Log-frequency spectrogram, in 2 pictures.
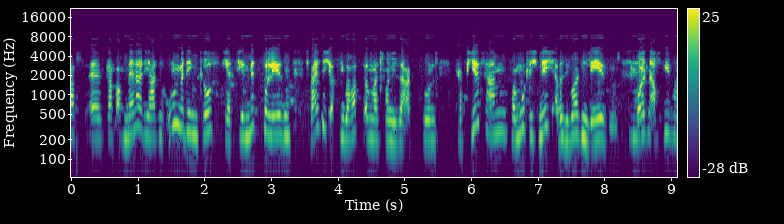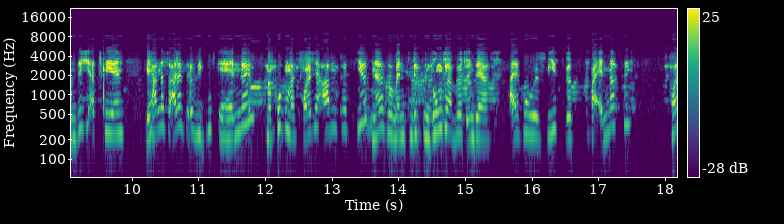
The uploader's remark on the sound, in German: Live Reportage vom Markt. In dieser Live-Reportage vom Leipziger Markt. Dieser Beitrag entstand live im Rahmen des Radiofestivals zum Leipziger Frauen*Festivals 2021. Bei Radio blau.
